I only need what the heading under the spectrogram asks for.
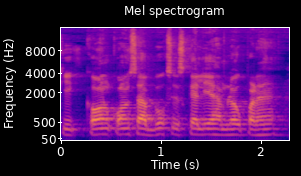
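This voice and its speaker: A man's voice: on the high side, completely flat delivery, a little fast, a little mellow. A man with an Indian accent explaining exam guidance as a coaching teacher, repeating and rephrasing his points in two languages. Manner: repeats and rephrases points, switching between Hindi and English.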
